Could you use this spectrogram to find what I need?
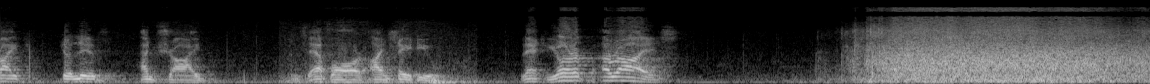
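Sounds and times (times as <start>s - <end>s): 
speech: 0.0s - 2.2s, 2.9s - 4.6s, 5.2s - 6.8s
strong applause from audience: 8.4s - 11.4s.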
